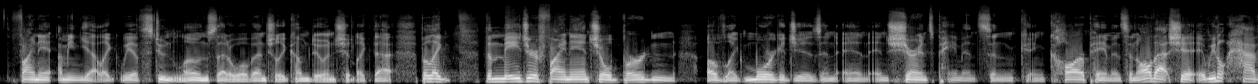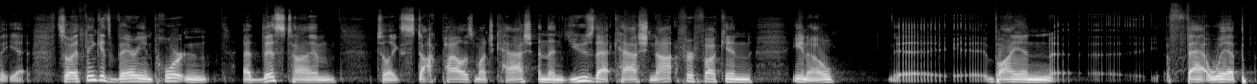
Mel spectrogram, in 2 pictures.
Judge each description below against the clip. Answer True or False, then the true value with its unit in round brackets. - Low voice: True (115 Hz)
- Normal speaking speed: True (170 wpm)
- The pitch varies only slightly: False (4.2 semitones)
